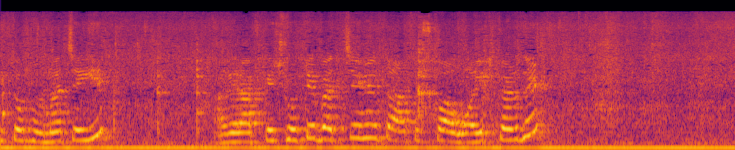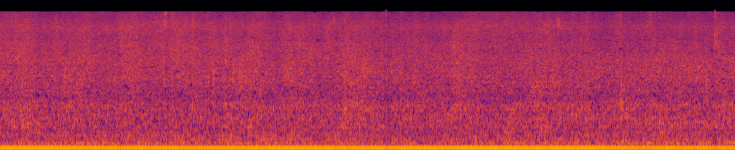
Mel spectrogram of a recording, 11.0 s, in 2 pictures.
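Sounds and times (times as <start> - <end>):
food sizzling in a wok: 0.0 - 11.0
spatula stirring: 3.0 - 10.3.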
